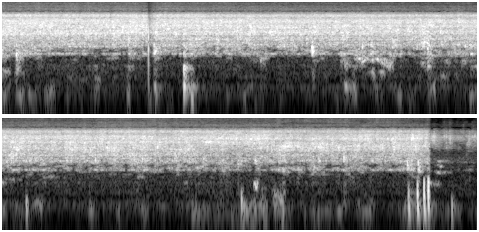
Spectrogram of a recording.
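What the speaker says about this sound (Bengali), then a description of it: "মাছগুলো ভাজা হয়ে গেছে, গোল্ডেন হয়ে গেছে" Fish heads fry in hot oil in a pan for a Bengali fish-head and cabbage dish, a loud, dense, continuous sizzle that stays steady throughout and cuts off abruptly at the very end.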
